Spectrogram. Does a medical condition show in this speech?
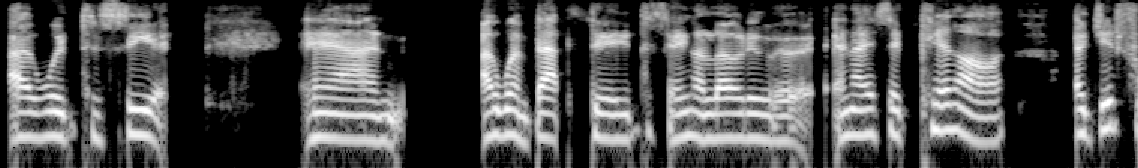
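Yes: cerebral palsy; since early childhood.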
